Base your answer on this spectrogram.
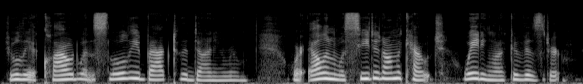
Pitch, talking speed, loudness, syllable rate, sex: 225 Hz, 205 wpm, -17 LUFS, 5.9 syllables/s, female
